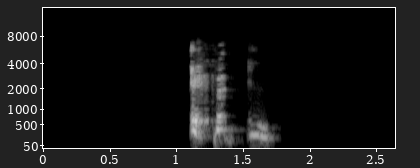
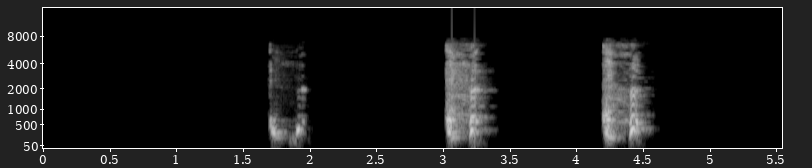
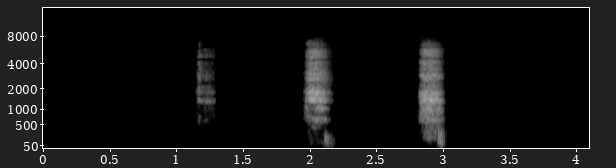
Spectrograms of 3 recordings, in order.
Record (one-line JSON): {"cough_length": "2.6 s", "cough_amplitude": 21962, "cough_signal_mean_std_ratio": 0.23, "three_cough_length": "5.5 s", "three_cough_amplitude": 25346, "three_cough_signal_mean_std_ratio": 0.23, "exhalation_length": "4.1 s", "exhalation_amplitude": 6219, "exhalation_signal_mean_std_ratio": 0.22, "survey_phase": "beta (2021-08-13 to 2022-03-07)", "age": "45-64", "gender": "Female", "wearing_mask": "No", "symptom_cough_any": true, "symptom_runny_or_blocked_nose": true, "symptom_fatigue": true, "symptom_change_to_sense_of_smell_or_taste": true, "symptom_other": true, "symptom_onset": "3 days", "smoker_status": "Never smoked", "respiratory_condition_asthma": false, "respiratory_condition_other": false, "recruitment_source": "Test and Trace", "submission_delay": "1 day", "covid_test_result": "Positive", "covid_test_method": "RT-qPCR", "covid_ct_value": 19.4, "covid_ct_gene": "N gene"}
